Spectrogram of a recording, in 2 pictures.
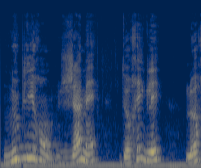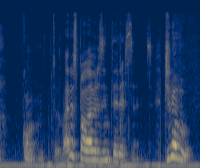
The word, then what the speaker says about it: compte: O último comentário importante sobre compte, aparece o P na palavra, na hora de escrever, que a gente não pronuncia. A gente diz compte, compte.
